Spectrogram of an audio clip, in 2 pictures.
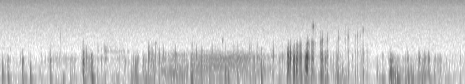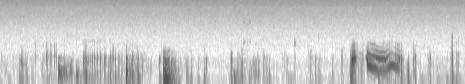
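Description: Low, irregular gurgling and rumbling with short squeaky rises, typical of ordinary stomach growling from gas and fluid moving through the gut.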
